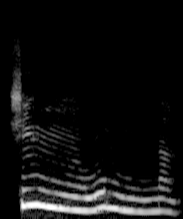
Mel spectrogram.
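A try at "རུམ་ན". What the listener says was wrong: Attention que ça ne devienne pas un chin. Dans ce genre de cas, dans ce genre de cas, l'épellation, hein, il n'y a que l'épellation qui nous sauve.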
